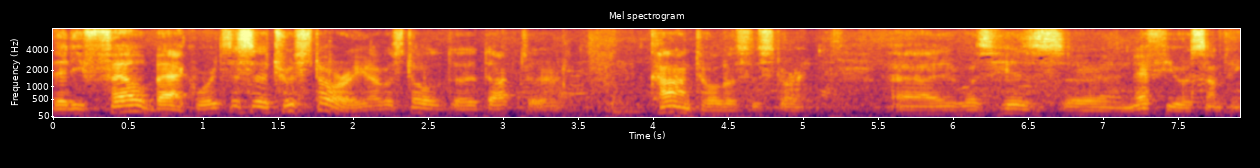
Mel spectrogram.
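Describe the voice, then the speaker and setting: There is noticeable background noise as a man with a fairly low pitch speaks with lively intonation. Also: moderate pace. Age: 80s+. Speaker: Holocaust survivor speaker. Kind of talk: talk to school students.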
